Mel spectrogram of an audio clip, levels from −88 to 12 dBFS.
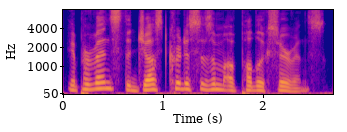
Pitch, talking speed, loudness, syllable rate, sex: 160 Hz, 175 wpm, -17 LUFS, 5.1 syllables/s, male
